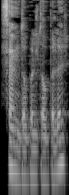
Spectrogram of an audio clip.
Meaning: indefinite plural of femdobbel-dobbel
- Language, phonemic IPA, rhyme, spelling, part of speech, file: Norwegian Bokmål, /ˈfɛmdɔbːəl.dɔbːələr/, -ər, femdobbel-dobbeler, noun, Nb-femdobbel-dobbeler.ogg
